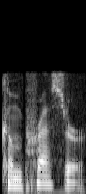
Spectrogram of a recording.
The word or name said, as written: compressor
